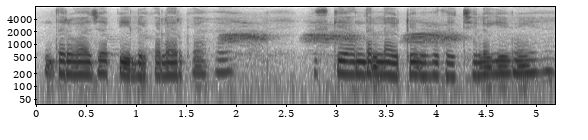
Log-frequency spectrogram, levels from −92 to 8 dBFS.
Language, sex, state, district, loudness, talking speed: Hindi, female, Uttar Pradesh, Lalitpur, -15 LUFS, 150 wpm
